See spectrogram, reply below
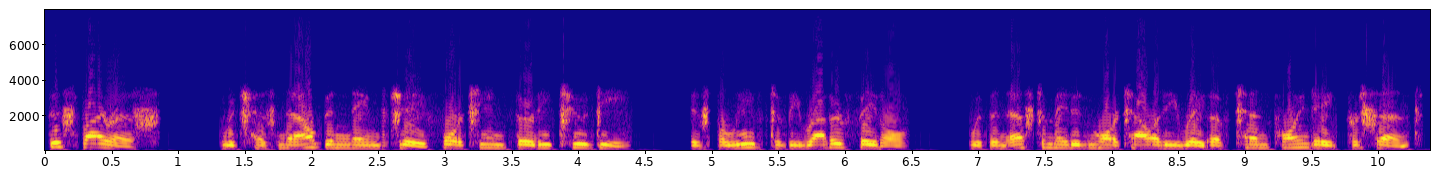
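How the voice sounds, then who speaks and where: A man playing a formal, grave emergency broadcast announcer, reading in a measured and impersonal way. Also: fairly high pitch, fairly even intonation, dry recording, dull audio, close to an everyday voice.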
